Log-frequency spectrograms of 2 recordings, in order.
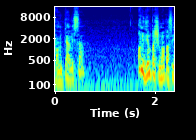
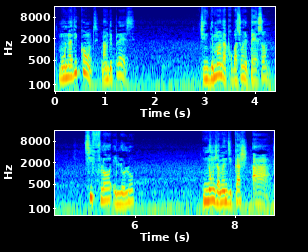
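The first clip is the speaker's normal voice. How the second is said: normal talking voice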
